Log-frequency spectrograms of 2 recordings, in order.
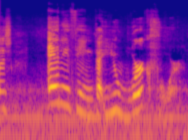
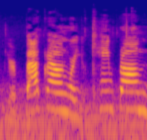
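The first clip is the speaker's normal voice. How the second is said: ordinary talk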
